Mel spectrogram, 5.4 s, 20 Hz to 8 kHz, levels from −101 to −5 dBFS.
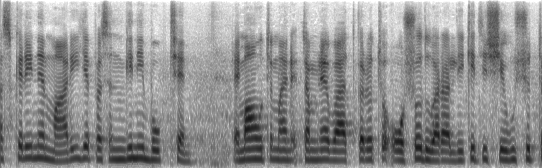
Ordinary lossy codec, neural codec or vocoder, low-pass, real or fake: none; codec, 16 kHz, 0.8 kbps, ZipCodec; none; fake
